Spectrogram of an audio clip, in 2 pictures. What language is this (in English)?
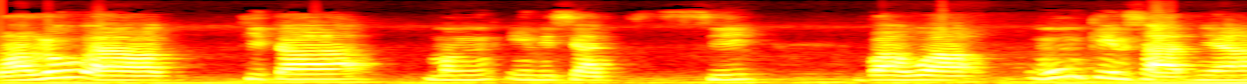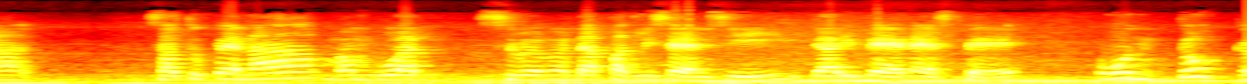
Indonesian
